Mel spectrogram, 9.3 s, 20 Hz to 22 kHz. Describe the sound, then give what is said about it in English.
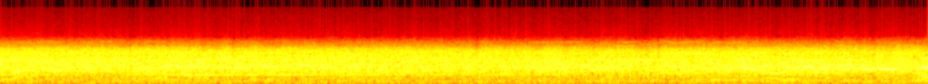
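A baseball stadium crowd applauds and cheers pitcher Bob Gibson as he comes up to hit on short rest in the bottom of the eighth inning, with St. Louis leading 7-3. The noise is a steady, dense wash at an even, fairly loud level for the whole stretch, with no clear breaks or individual voices. “For this right-hander here, as this crowd appreciates him coming back with short rest.”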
